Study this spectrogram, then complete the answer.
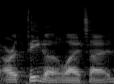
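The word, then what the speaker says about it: Arcega-Whiteside: JJ Arthiga Whiteside is how he pronounces it, $3.99.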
